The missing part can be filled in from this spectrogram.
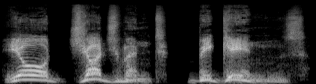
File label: Male Human Start; en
